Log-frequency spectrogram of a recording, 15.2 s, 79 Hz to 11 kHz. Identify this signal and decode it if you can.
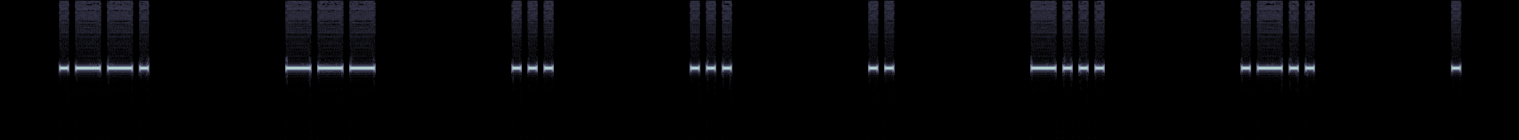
Morse code, heard as a keyed tone, about 15 wpm, spaced as for 5 wpm, 1000 Hz. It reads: POSSIBLE
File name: qotdfiles / 5wpm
